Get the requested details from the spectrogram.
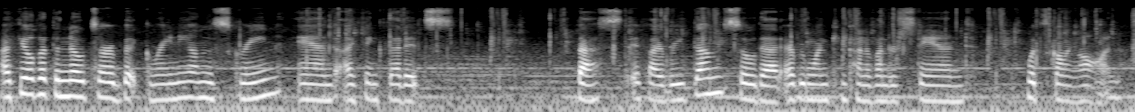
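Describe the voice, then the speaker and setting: Soft-spoken and fairly slow, a woman with a medium pitch makes very wide pitch swings, with music in the background and audible room echo. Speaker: gameplay streamer. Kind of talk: live game commentary with reading notes aloud.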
